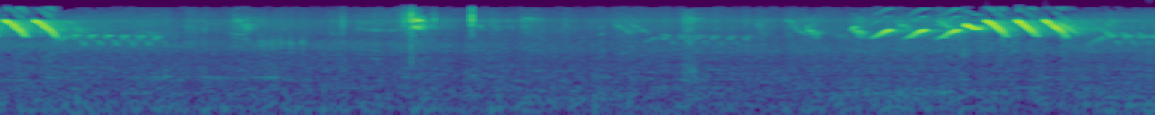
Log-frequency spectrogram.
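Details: Double-collared seedeater just out of moult, singing on its first outing in chilly weather: bright, high slurred whistle phrases open the passage, then a quieter stretch with faint chirps, then a rapid run of sweeping notes.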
